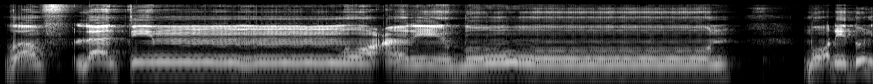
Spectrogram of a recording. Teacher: tanwin bertemu dengan mim yang kita sebut dengan Idgham bighhunna idgham artinya masuk bunna artinya dengan dengung tanwin ini suaranya masuk · sebut dengan Idgham bighhunna idgham artinya masuk bunna artinya dengan dengung tanwin ini suaranya masuk ke mim sehingga timbullah tasdid mim karena ada tasdid di dalam huruf mim maka dibaca gunah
